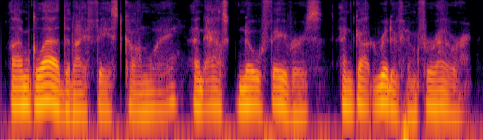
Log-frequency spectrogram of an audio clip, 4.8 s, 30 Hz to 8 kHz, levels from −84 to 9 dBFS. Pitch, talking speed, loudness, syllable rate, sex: 105 Hz, 210 wpm, -18 LUFS, 5.4 syllables/s, male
